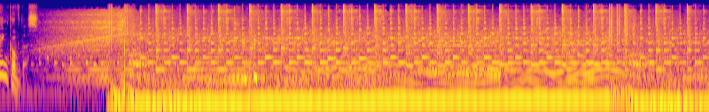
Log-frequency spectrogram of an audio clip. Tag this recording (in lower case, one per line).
music
speech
